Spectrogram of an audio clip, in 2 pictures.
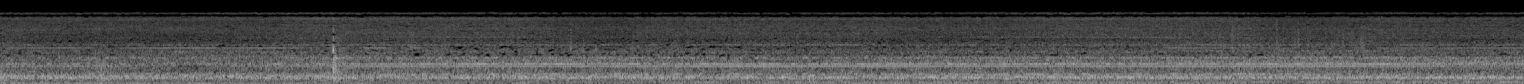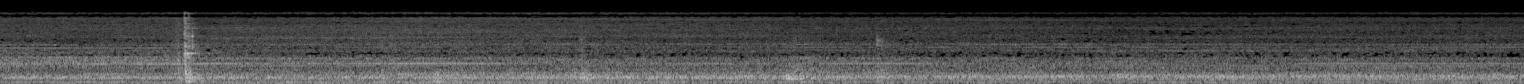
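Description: Steady machine hum from a Polar 115 ED paper guillotine and its Knorr automatic down-loader running, with a faint steady tone over it. A few short clicks sound, the sharpest about 17 seconds in.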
